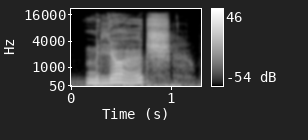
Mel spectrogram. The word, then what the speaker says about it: melhores: Now that you know how do we write them down, notice that we're dropping, when we're saying on the plural form melhores, we're dropping both es. So both, and I will say now in English, both letter E, or in Portuguese letra E, we're dropping when we pronounce it. We're saying melhores, melhores. And that's why it might be slightly difficult to understand. Also, the LH in the middle is the sound L. L. Melhores.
